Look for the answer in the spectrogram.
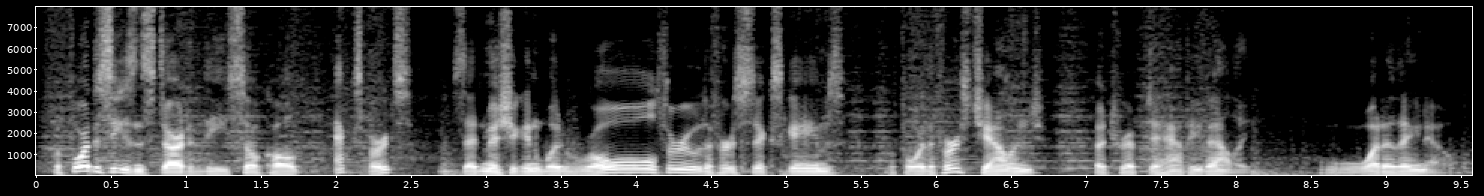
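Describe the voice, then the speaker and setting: A man's voice: fairly low pitch, darkish tone. A middle-aged or older American man delivering scripted sports commentary as a podcast host.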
